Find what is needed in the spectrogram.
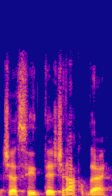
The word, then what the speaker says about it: Jesse Desjardins: Well, it's actually, I'm actually not Australian, but I'm French Canadian, but it's pronounced Jesse Desjardins. But you actually did it pretty good.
